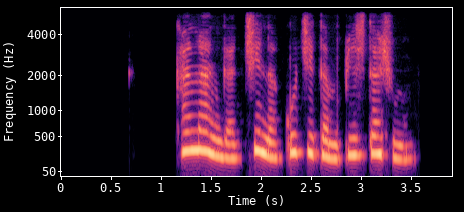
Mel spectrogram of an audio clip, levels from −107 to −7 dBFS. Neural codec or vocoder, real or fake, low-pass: codec, 16 kHz, 4.8 kbps, FACodec; fake; 5.4 kHz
